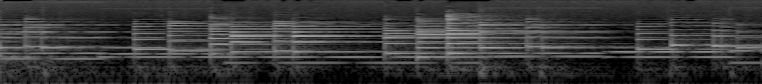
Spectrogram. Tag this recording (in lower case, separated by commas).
music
